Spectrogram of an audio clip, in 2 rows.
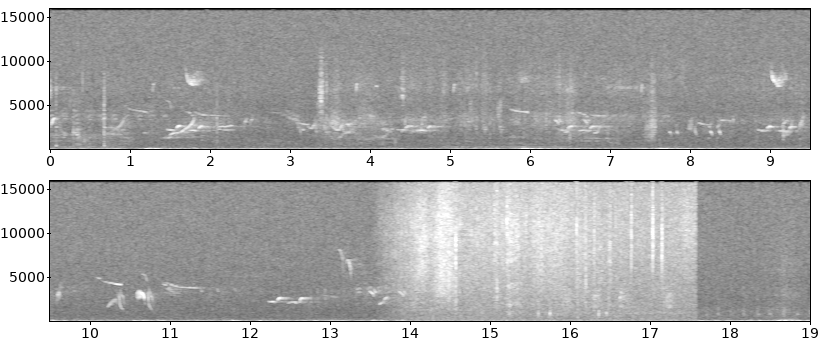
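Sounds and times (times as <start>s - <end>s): small birds chirping: 0.0s - 17.6s.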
